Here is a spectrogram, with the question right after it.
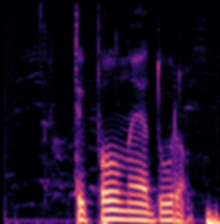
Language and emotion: Russian, neutral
